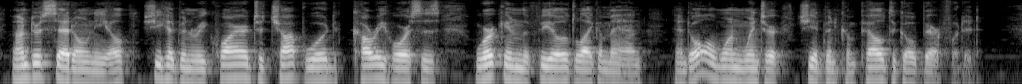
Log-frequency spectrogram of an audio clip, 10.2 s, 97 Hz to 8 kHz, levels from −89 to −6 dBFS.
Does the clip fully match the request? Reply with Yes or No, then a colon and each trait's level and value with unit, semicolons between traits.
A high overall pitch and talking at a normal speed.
No: low, 115 Hz; average, 175 wpm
